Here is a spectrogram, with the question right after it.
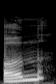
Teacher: as in French, H is not pronounced, so the first sound that we hear is O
